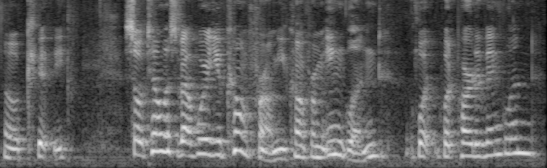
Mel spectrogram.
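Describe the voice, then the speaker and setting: An American woman hosting a casual interview, explaining things to listeners in a halting, self-correcting way. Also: fairly high pitch, lively intonation, a little mellow, a little hiss or hum. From Arkansas, United States. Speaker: host, interviewer. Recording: echoey room.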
